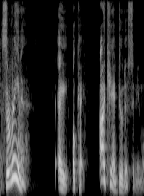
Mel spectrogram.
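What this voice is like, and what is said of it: Impression of a TV character. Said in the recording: “my Dan impression.”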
